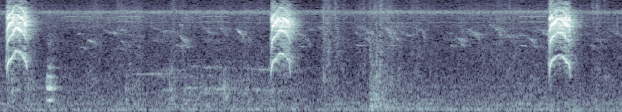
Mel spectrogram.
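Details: Spiderhunter known locally as sogok ontong, recently caught and beginning to call freely; three abrupt, piercing high notes about two to three seconds apart, each short and arched, over quiet background with faint twitters.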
